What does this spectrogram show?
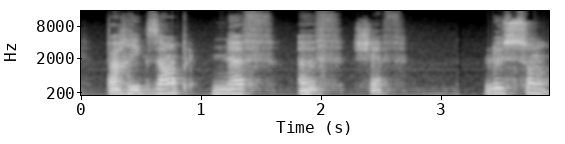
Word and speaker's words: œuf: Attention à la prononciation des mots œuf et bœuf qui changent au pluriel. Un œuf, un bœuf, on prononce le F, mais au pluriel, on ne le prononce plus. Des œufs, des bœufs.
